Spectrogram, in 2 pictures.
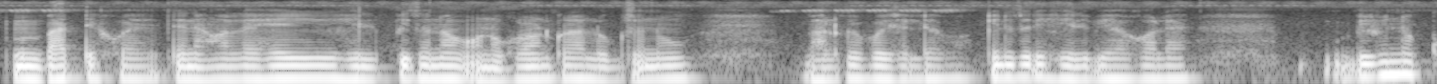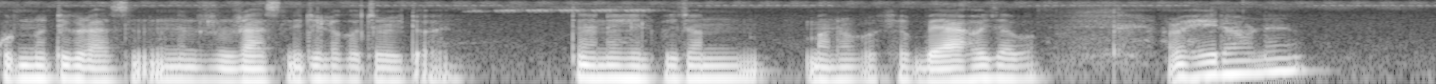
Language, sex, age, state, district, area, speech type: Assamese, male, 18-30, Assam, Dhemaji, rural, spontaneous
